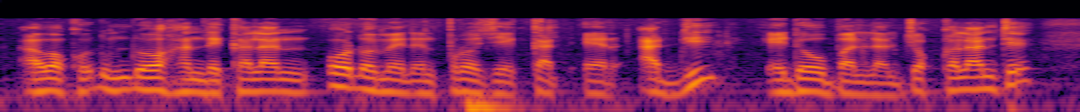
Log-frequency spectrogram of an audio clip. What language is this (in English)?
Fula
